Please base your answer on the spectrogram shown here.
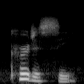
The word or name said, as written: Courtesy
